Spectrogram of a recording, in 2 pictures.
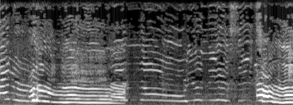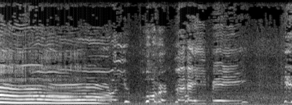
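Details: Alaskan Malamute howling at home, wanting his own window seat; two long drawn-out howls, each starting with a quick rise then falling steadily, followed by shorter wavering whines, a woman's voice briefly heard.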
